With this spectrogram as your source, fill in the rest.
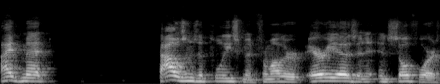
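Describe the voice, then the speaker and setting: A somewhat breathy man with an American accent. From Chicago. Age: 50s. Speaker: actor and stuntman. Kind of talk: casual chat.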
